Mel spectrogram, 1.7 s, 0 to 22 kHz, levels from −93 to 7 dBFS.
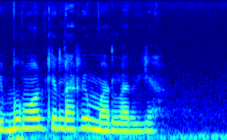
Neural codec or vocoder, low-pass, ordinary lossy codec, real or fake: vocoder, 44.1 kHz, 128 mel bands every 256 samples, BigVGAN v2; none; none; fake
